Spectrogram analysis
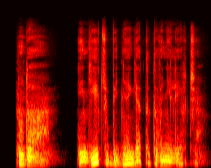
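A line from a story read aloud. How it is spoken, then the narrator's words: Sighing. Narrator (Russian): вздохнул удалец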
